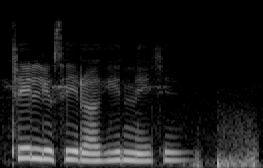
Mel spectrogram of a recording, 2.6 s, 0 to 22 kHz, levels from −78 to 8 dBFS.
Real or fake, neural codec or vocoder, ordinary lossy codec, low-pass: real; none; none; 19.8 kHz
